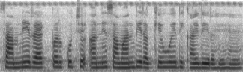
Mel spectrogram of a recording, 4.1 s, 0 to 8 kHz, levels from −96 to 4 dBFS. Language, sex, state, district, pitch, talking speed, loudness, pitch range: Hindi, female, Uttar Pradesh, Lalitpur, 200 Hz, 190 wpm, -17 LUFS, 190-215 Hz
